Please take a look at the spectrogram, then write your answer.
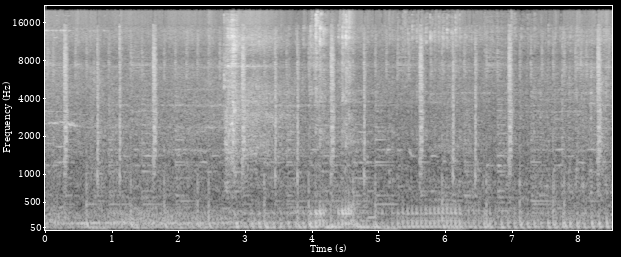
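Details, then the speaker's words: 2010 Honda Mega Pro Primus after repair of repeated bent valves caused by worn cam chain, tensioner, tensioner rubber and lower sprocket: steady low putter with even firing and no top-end ticking or rattle; engine idles smoothly and healthy. "Guys, mesinnya udah halus ya, mesinnya udah oke, mesinnya udah oke, dan mesinnya sudah untuk bisa buat riding lagi,"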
